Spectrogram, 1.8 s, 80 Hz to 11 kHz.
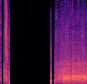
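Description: Crowd noise rising at a Division 1 boys basketball semifinal between Pinkerton and Portsmouth: a brief burst, a pause of near silence, then sustained loud cheering and applause building from the stands.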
